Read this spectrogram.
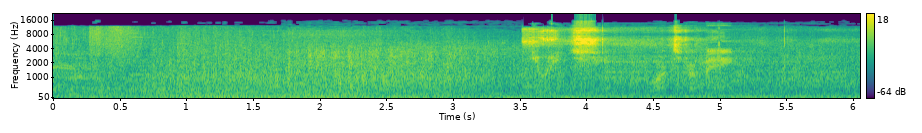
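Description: A huge creature roars and rumbles.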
